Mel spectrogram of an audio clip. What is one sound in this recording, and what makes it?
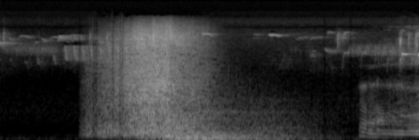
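A whooshing game sound swells and fades.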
